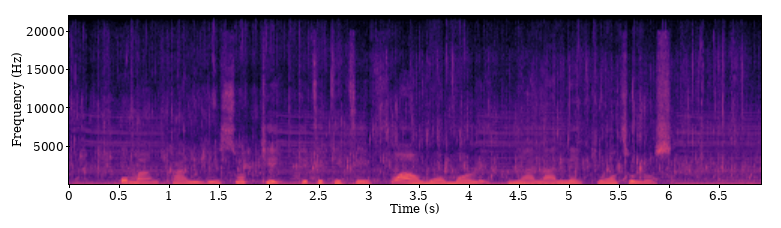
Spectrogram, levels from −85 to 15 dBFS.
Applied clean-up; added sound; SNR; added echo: none; Telephone + Water; 10 dB; none.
